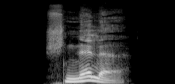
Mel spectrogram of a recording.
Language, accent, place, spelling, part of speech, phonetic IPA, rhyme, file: German, Germany, Berlin, Schnelle, noun, [ˈʃnɛlə], -ɛlə, De-Schnelle.ogg
- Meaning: speed, velocity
